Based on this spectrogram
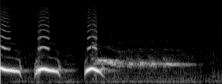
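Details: Local spotted dove, kuk 3 type with a soft tone, used to lure birds into answering. Two short arched coos and a third coo lead straight into a long, level, trailing note that slowly fades.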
